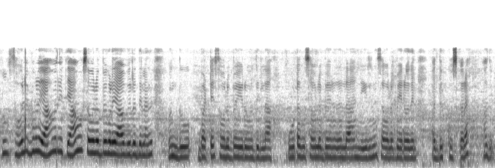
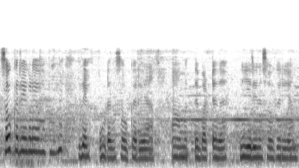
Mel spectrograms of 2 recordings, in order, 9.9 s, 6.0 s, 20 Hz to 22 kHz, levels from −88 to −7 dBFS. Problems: constant background noise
